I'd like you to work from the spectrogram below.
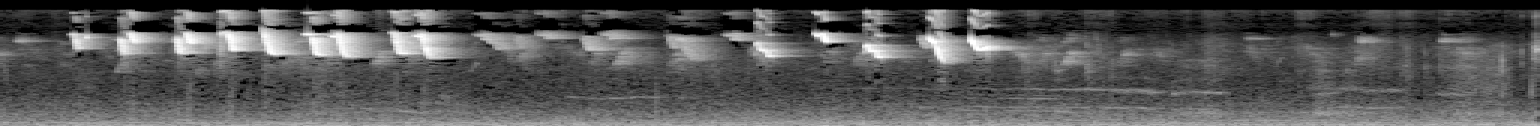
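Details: Caged saffron finch warming up in early sun: a rapid series of sharp, high, down-slurred notes, two runs of about eight to ten each separated by a short pause, then quiet.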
